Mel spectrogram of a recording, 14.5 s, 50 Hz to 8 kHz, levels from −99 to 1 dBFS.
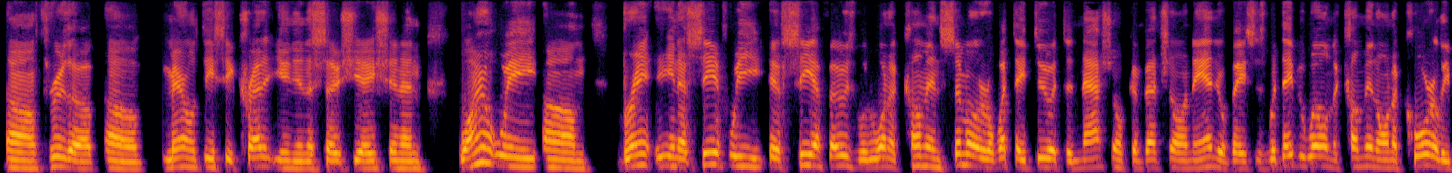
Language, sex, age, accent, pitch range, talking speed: English, male, 40-59, American, 140-165 Hz, 200 wpm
